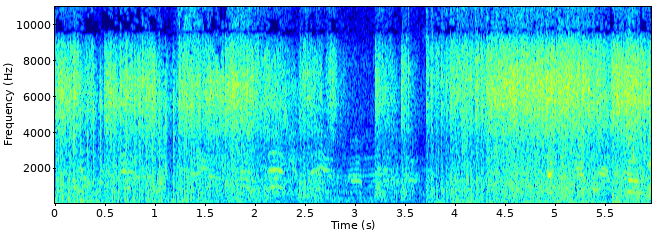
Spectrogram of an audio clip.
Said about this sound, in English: Ooh, great mortar hit there.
